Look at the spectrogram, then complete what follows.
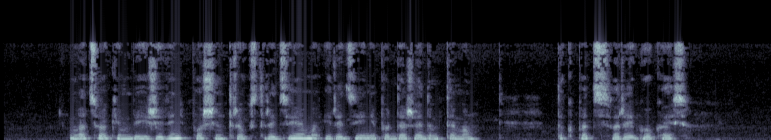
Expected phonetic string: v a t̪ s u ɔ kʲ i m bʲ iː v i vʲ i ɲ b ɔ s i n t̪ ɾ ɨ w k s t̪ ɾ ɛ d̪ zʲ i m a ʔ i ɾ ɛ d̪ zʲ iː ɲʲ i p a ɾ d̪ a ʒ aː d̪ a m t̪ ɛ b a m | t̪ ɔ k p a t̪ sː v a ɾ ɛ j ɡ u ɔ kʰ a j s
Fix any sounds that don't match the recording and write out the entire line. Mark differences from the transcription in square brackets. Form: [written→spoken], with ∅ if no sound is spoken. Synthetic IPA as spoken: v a t̪ s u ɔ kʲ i m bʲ iː [v→ʒ] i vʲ i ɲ [b→p] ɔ [s→ʃ] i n t̪ ɾ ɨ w k s t̪ ɾ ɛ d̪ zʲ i m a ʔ i ɾ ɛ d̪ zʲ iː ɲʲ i p a ɾ d̪ a ʒ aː d̪ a m t̪ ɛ [b→m] a m | t̪ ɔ k p a t̪ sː v a ɾ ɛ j ɡ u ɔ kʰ a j s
